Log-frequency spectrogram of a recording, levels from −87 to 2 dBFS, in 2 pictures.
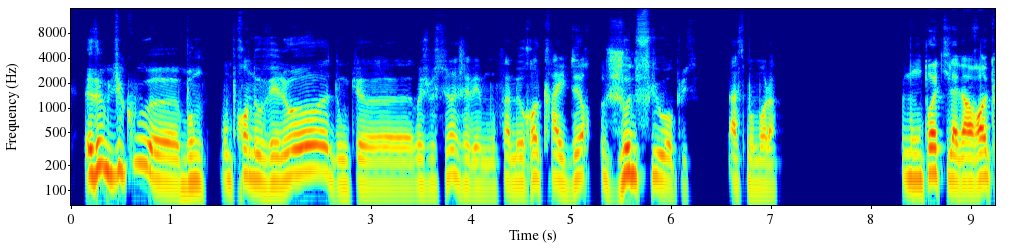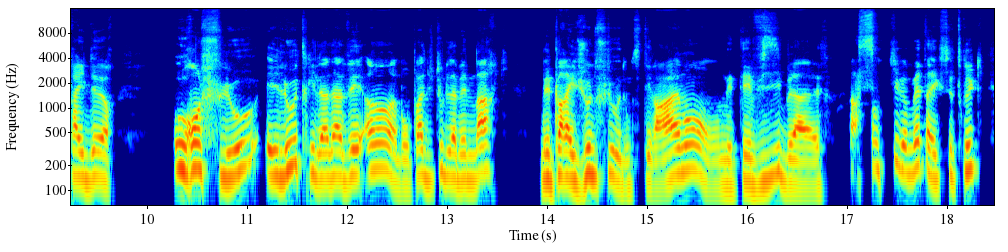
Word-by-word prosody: Et 160 Hz, -, +5 dB
donc, 185 Hz, 0 st, +3 dB
du 175 Hz, +2 st, -2 dB
coup, 215 Hz, +1 st, -4 dB
heu, 130 Hz, -3 st, +1 dB
bon, 130 Hz, +1 st, -4 dB, 0.2 s
on 135 Hz, -, -9 dB
prend 160 Hz, +4 st, -2 dB
nos 140 Hz, -2 st, -2 dB
vélos, 160 Hz, +8 st, +2 dB
donc 120 Hz, -4 st, -9 dB
heu 110 Hz, -1 st, -3 dB
moi 120 Hz, +2 st, -7 dB
je 115 Hz, -, -12 dB
me 120 Hz, -, -11 dB
souviens 150 Hz, +7 st, -7 dB
que 140 Hz, -, -9 dB
j'avais 110 Hz, -2 st, -6 dB
mon 110 Hz, 0 st, -11 dB
fameux 125 Hz, +1 st, -5 dB
Rockrider 135 Hz, 0 st, -3 dB, 0.2 s
jaune 155 Hz, +5 st, +2 dB
fluo 145 Hz, -3 st, -5 dB
en 120 Hz, -, -3 dB
plus, 110 Hz, 0 st, -23 dB, 0.3 s
à -, -, -1 dB
ce -, -, -22 dB
moment-là. 110 Hz, -1 st, -4 dB, 1.2 s
Mon 140 Hz, -1 st, -4 dB
pote, 165 Hz, +2 st, +4 dB
il 140 Hz, -, +2 dB
avait 130 Hz, 0 st, +4 dB
un -, -, +8 dB
Rockrider 145 Hz, +2 st, +3 dB, 0.7 s
orange 185 Hz, 0 st, +6 dB
fluo 160 Hz, +7 st, -1 dB
et 155 Hz, 0 st, +3 dB
l'autre 175 Hz, +2 st, 0 dB
il 145 Hz, -, 0 dB
en 145 Hz, 0 st, +3 dB
avait 150 Hz, +1 st, +2 dB
un 180 Hz, -4 st, +3 dB
bon, 120 Hz, 0 st, -5 dB
pas 155 Hz, +6 st, +1 dB
du 135 Hz, -3 st, -7 dB
tout 175 Hz, -, -7 dB
de 150 Hz, -, -4 dB
la 145 Hz, -, +3 dB
même 135 Hz, 0 st, -3 dB
marque 175 Hz, +4 st, +2 dB, 0.3 s
mais 140 Hz, -, +1 dB
pareil 150 Hz, -2 st, +5 dB
jaune 160 Hz, +5 st, +1 dB
fluo 150 Hz, -2 st, -4 dB
donc 110 Hz, -1 st, -10 dB
c'était 120 Hz, +4 st, -9 dB
vraiment 160 Hz, +9 st, +5 dB
on 115 Hz, +1 st, -7 dB
était 115 Hz, +4 st, -3 dB
visibles 130 Hz, +2 st, -3 dB
à 110 Hz, -1 st, +5 dB, 0.3 s
à -, -, -3 dB
100 195 Hz, -, -7 dB
kilomètres 195 Hz, -1 st, -2 dB
avec 140 Hz, -1 st, 0 dB
ce -, -, -8 dB
truc. 180 Hz, +6 st, -2 dB
140 Hz, 220 wpm, -22 LUFS, 120-165 Hz, 1.2 s, un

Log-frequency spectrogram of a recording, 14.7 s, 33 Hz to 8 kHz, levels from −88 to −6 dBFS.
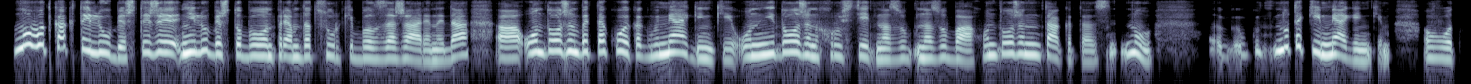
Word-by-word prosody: Ну, 405 Hz, +6 st, +6 dB
вот 430 Hz, +2 st, +3 dB
как 345 Hz, 0 st, +1 dB
ты 310 Hz, -3 st, +2 dB
любишь. 240 Hz, -9 st, +1 dB
Ты 265 Hz, -1 st, -2 dB
же 255 Hz, -1 st, +4 dB
не 255 Hz, +2 st, +6 dB
любишь, 245 Hz, -4 st, 0 dB
чтобы 215 Hz, -1 st, -3 dB
он 210 Hz, -1 st, +2 dB
прям 195 Hz, -1 st, -1 dB
до 205 Hz, +1 st, -1 dB
цурки 195 Hz, -1 st, -9 dB
был 180 Hz, -1 st, -4 dB
зажаренный, 170 Hz, -3 st, 0 dB
да? 210 Hz, +6 st, +2 dB, 0.3 s
Э, 185 Hz, 0 st, +4 dB
он 265 Hz, +1 st, +2 dB
должен 285 Hz, -1 st, +3 dB
быть 275 Hz, 0 st, -1 dB
такой, 275 Hz, -1 st, +1 dB
как 215 Hz, -1 st, -5 dB
бы 215 Hz, +3 st, -3 dB
мягенький, 180 Hz, -, +1 dB
он 210 Hz, +3 st, 0 dB
не 240 Hz, -, +3 dB
должен 245 Hz, -5 st, +1 dB
хрустеть 205 Hz, -2 st, -5 dB
на 170 Hz, 0 st, -1 dB
зуб 175 Hz, +2 st, -10 dB
на 180 Hz, -1 st, -1 dB
зубах, 170 Hz, -5 st, -2 dB
он 220 Hz, +1 st, -1 dB
должен 240 Hz, -2 st, -1 dB
так 185 Hz, -5 st, -1 dB
это, 145 Hz, -2 st, -9 dB
с -, -, -7 dB
ну, 245 Hz, -, -1 dB, 0.6 s
э, -, -, -13 dB
г -, -, -14 dB
г 275 Hz, -, -8 dB
ну 300 Hz, +6 st, +4 dB
таким 280 Hz, -, +1 dB
мягеньким. 170 Hz, -10 st, -1 dB, 0.3 s
Вот. 180 Hz, -2 st, -5 dB
215 Hz, 190 wpm, -21 LUFS, 180-260 Hz, 0.6 s, Ну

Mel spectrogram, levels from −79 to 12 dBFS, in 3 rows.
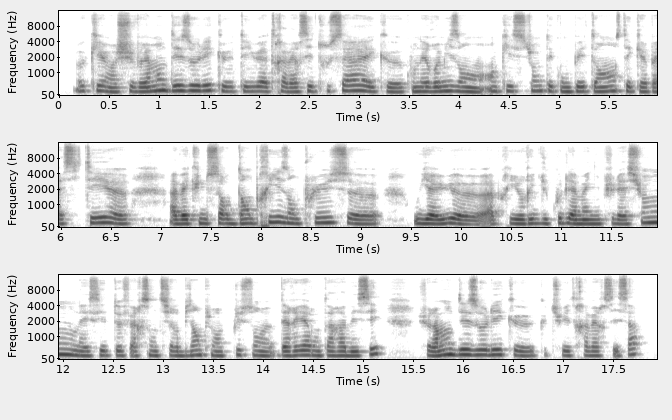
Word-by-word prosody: OK, 215 Hz, -2 st, -9 dB
ouais. 220 Hz, -, 0 dB
Je 180 Hz, -, -2 dB
suis 205 Hz, -, -3 dB
vraiment 195 Hz, +4 st, +2 dB
désolée 230 Hz, 0 st, +3 dB
que 205 Hz, -4 st, -4 dB
tu 200 Hz, +1 st, -5 dB
aies -, -, -3 dB
eu 200 Hz, +1 st, -3 dB
à 200 Hz, -, +2 dB
traverser 190 Hz, +1 st, -3 dB
tout 215 Hz, -, -13 dB
ça 225 Hz, 0 st, 0 dB
et 190 Hz, -, -3 dB
que 180 Hz, -3 st, -3 dB
qu'on 190 Hz, +2 st, -3 dB
ait 195 Hz, -, +1 dB
remis 205 Hz, +2 st, 0 dB
en 195 Hz, -, -1 dB
en 185 Hz, +2 st, -2 dB
question 210 Hz, +1 st, -4 dB
tes 220 Hz, -2 st, -4 dB
compétences, 195 Hz, +1 st, -1 dB
tes 205 Hz, -3 st, -3 dB
capacités, 190 Hz, +4 st, 0 dB
heu, 185 Hz, -2 st, +1 dB, 0.4 s
avec 180 Hz, +1 st, +4 dB
une 200 Hz, -, 0 dB
sorte 190 Hz, 0 st, 0 dB
d'emprise 195 Hz, +5 st, 0 dB
en 200 Hz, -2 st, 0 dB
plus, 225 Hz, +3 st, -1 dB
heu, 175 Hz, -2 st, +1 dB, 0.4 s
où -, -, 0 dB
il 190 Hz, -, +3 dB
y -, -, +9 dB
a 180 Hz, -, +9 dB
eu, 195 Hz, +4 st, +5 dB
heu, 170 Hz, -4 st, +3 dB
a -, -, -2 dB
priori, 190 Hz, 0 st, +1 dB
du 195 Hz, -1 st, -3 dB
coup, 210 Hz, +3 st, -3 dB
de -, -, -5 dB
la 190 Hz, -2 st, +6 dB
manipulation. 180 Hz, +2 st, +1 dB
On 230 Hz, -2 st, +4 dB
a 190 Hz, -, -1 dB
essayé 190 Hz, +2 st, -3 dB
de 190 Hz, -, -18 dB
te 195 Hz, -, -3 dB
faire 190 Hz, 0 st, -7 dB
sentir 190 Hz, -1 st, -2 dB
bien, 195 Hz, +3 st, -3 dB
puis, 215 Hz, -1 st, -8 dB
en 185 Hz, -1 st, -2 dB
plus, 215 Hz, +3 st, -8 dB
on 185 Hz, -2 st, -2 dB
derrière, 195 Hz, +2 st, +1 dB
on 195 Hz, -, -1 dB
t'a 190 Hz, 0 st, -3 dB
rabaissée. 185 Hz, +7 st, +1 dB, 0.3 s
Je -, -, -27 dB
suis 195 Hz, -, -3 dB
vraiment 195 Hz, +6 st, +5 dB
désolée 225 Hz, -1 st, +4 dB
que 190 Hz, -4 st, -4 dB
que 185 Hz, -, -20 dB
tu 195 Hz, -, -8 dB
aies -, -, -1 dB
traversée 190 Hz, 0 st, -5 dB
ça. 230 Hz, +6 st, -4 dB
195 Hz, 245 wpm, -23 LUFS, 185-215 Hz, 0.4 s, y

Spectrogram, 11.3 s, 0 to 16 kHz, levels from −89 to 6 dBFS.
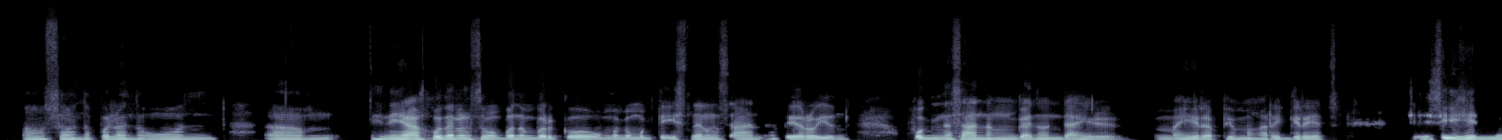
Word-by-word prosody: "Ah, 160 Hz, 0 st, -2 dB
sana 140 Hz, -2 st, -2 dB
pala 140 Hz, 0 st, +1 dB
noon 150 Hz, +1 st, -4 dB, 0.4 s
um, 135 Hz, -2 st, -2 dB, 0.5 s
hinayaan 140 Hz, -3 st, +4 dB
ko 150 Hz, -, +7 dB
na 140 Hz, -, +8 dB
lang 135 Hz, -1 st, +2 dB
sumampa 140 Hz, -2 st, +2 dB
ng 135 Hz, -1 st, -1 dB
barko" 160 Hz, +3 st, +2 dB
Kumbaga 140 Hz, -, -3 dB
magtiis 65 Hz, -2 st, -4 dB
na 70 Hz, -, +2 dB
lang 70 Hz, -, -3 dB
sana. 130 Hz, +2 st, -3 dB
Pero 65 Hz, -1 st, +3 dB
iyon 75 Hz, -1 st, -1 dB, 0.5 s
huwag 125 Hz, +1 st, +4 dB
na 140 Hz, +1 st, 0 dB
sanang 125 Hz, -2 st, +1 dB
ganun 120 Hz, -1 st, 0 dB
dahil 115 Hz, 0 st, -2 dB, 0.3 s
mahirap 120 Hz, -1 st, -1 dB
iyong 120 Hz, -1 st, -2 dB
mga -, -, -2 dB
regrets. 120 Hz, +2 st, -2 dB, 0.5 s
Sisisihin 145 Hz, +2 st, +4 dB
mo 145 Hz, -, +1 dB
135 Hz, 160 wpm, -24 LUFS, 120-140 Hz, 0.5 s, na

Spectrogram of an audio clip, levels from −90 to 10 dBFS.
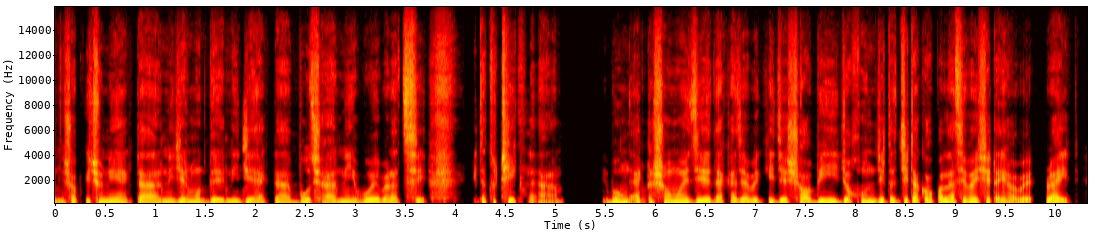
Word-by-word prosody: সবকিছু 115 Hz, +2 st, 0 dB
নিয়ে 120 Hz, 0 st, +1 dB
একটা 115 Hz, +2 st, -1 dB, 0.2 s
নিজের 110 Hz, +2 st, 0 dB
মধ্যে 115 Hz, 0 st, -1 dB, 0.2 s
নিজে 105 Hz, +1 st, -1 dB
একটা 115 Hz, -, -4 dB, 0.2 s
বোঝা 105 Hz, +2 st, +1 dB, 0.2 s
নিয়ে 105 Hz, -2 st, -1 dB
বয়ে 110 Hz, +2 st, +3 dB
বেড়াচ্ছি, 115 Hz, -3 st, +2 dB, 0.6 s
এটা 210 Hz, -, -4 dB
তো -, -, -3 dB
ঠিক 210 Hz, -1 st, +1 dB
না 95 Hz, -1 st, -6 dB, 0.7 s
এবং 150 Hz, +1 st, +1 dB, 0.2 s
একটা 155 Hz, -, -4 dB
সময় 155 Hz, 0 st, +3 dB
যেয়ে 150 Hz, 0 st, +4 dB
দেখা 140 Hz, +5 st, -2 dB
যাবে 140 Hz, +1 st, +1 dB
কি? 145 Hz, -, 0 dB
যে -, -, +4 dB
সবই 150 Hz, +4 st, +2 dB, 0.2 s
যখন 145 Hz, +6 st, -2 dB
যেটা 140 Hz, 0 st, +1 dB
যেটা 175 Hz, +6 st, +3 dB
কপালে 150 Hz, -2 st, +2 dB
আছে 155 Hz, -, +2 dB
ভাই 150 Hz, -, +3 dB
সেটাই 100 Hz, -, +1 dB
হবে, -, -, -1 dB, 0.2 s
রাইট? -, -, +1 dB
135 Hz, 190 wpm, -23 LUFS, 110-150 Hz, 0.7 s, যেয়ে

